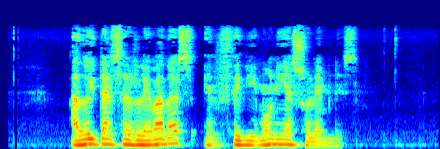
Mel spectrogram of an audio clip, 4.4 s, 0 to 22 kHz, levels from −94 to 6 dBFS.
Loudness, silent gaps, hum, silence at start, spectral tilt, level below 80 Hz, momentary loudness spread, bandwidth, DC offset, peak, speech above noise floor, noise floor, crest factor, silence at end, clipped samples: -19 LUFS; none; none; 0.7 s; -6 dB/octave; -54 dBFS; 14 LU; 11 kHz; under 0.1%; -2 dBFS; 41 dB; -59 dBFS; 18 dB; 0.85 s; under 0.1%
